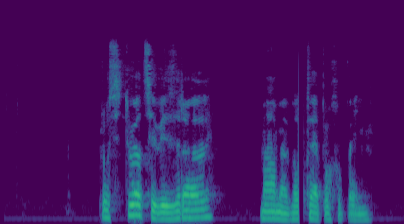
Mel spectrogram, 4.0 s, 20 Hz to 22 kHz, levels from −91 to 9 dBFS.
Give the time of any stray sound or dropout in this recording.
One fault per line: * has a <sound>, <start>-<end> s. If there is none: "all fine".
* has a dropout, 3.0-3.0 s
